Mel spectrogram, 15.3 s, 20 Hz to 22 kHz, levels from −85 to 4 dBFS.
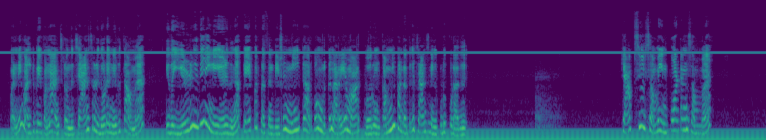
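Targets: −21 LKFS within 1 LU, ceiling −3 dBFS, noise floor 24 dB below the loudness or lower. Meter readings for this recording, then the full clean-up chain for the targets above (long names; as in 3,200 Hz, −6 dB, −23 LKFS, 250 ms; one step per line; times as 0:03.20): mains hum 60 Hz; hum harmonics up to 300 Hz; level of the hum −32 dBFS; interfering tone 4,700 Hz; level of the tone −41 dBFS; integrated loudness −27.5 LKFS; sample peak −11.5 dBFS; target loudness −21.0 LKFS
→ hum removal 60 Hz, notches 5
notch filter 4,700 Hz, Q 30
level +6.5 dB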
